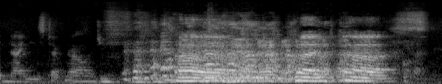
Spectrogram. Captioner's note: audience laughing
